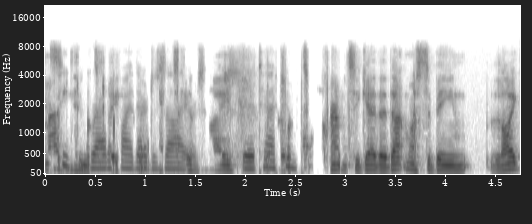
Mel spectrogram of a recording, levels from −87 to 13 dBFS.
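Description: From the start to 1.78 s the speech is pulled down in patches, by roughly 40 dB at its deepest and for about one and a half seconds in total. This is speech suppressed in double talk, likely caused by an echo canceller that could not tell the local talker from loudspeaker echo while both sides spoke, so it attenuated everything. Inside that stretch, from 0.56 to 0.72 s, a faint delayed copy of the speech appears. This is echo leak, arriving 258 ms late at about 15 dB below the direct speech.

The echo returns between 1.84 and 2.4 s with the same delay and level, and the speech is suppressed again from 2.23 to 2.58 s, dropping by roughly 40 dB for about 300 ms. The leak recurs briefly from 2.57 to 2.7 s. A last, shallower suppression follows from 2.76 to 3.0 s, a dip of roughly 10 dB over about 150 ms. The leaked copies are likely residual echo, from a canceller that removed most but not all of the loudspeaker signal. 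Underneath, the audio carries the coding texture of a 20 kbps Opus path, with nothing above 8 kHz.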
